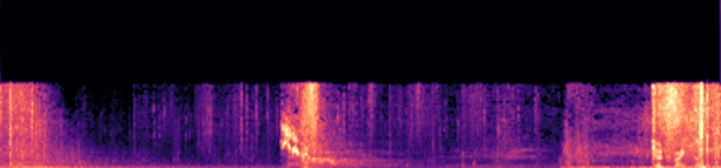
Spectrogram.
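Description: Confringo blasting spell in Hogwarts Legacy: a sudden whooshing burst with a sharp crack around the middle, then quieter rumble before a second heavy fiery roar surges in near the end, over steady game ambience.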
